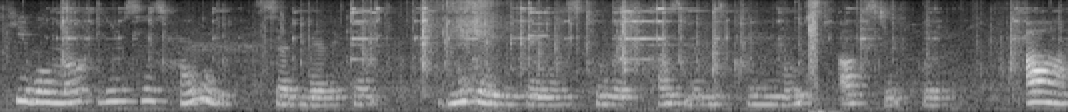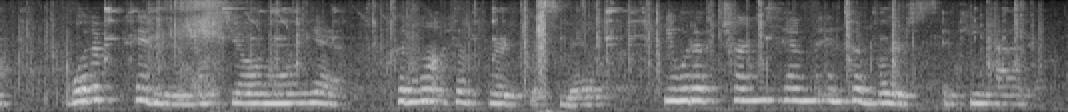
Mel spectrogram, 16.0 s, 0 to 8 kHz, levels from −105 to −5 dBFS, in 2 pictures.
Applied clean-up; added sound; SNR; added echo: none; Packing tape, duct tape + Mechanisms; 7 dB; none.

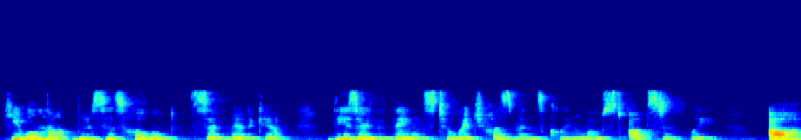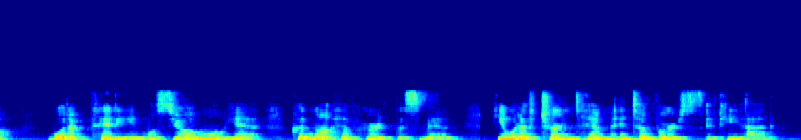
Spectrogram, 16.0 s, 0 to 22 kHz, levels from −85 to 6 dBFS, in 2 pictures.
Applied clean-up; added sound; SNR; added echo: none; none; none; none.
